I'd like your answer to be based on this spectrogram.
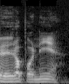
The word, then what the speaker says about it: hidroponía: Así es, le dice hidroponía, es con el acento en la I.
